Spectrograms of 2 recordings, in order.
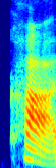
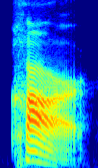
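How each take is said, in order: First: The final R is dropped, British style. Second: The final R is pronounced, American style.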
